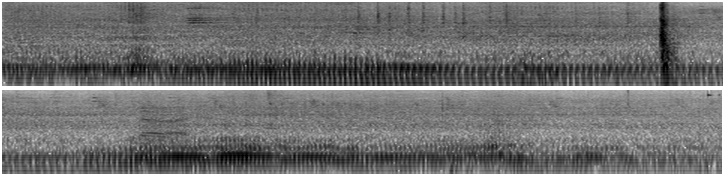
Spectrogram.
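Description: Low rumble of passing motor vehicles, swelling twice and then fading. A single sharp click comes about five and a half seconds in.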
